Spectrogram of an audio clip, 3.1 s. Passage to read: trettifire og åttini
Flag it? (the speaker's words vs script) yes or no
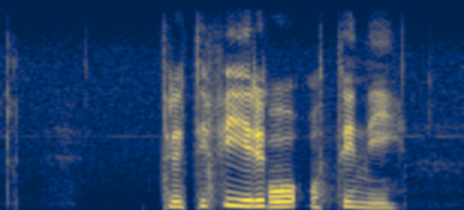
no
